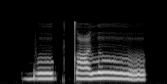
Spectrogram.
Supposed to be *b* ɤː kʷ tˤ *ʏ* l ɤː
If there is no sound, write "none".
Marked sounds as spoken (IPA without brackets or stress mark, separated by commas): b, ɛ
